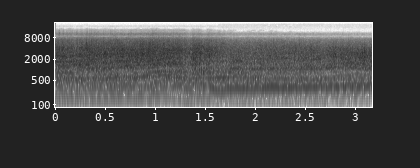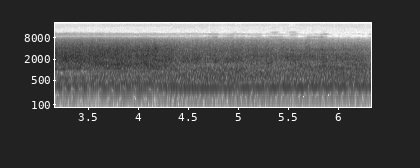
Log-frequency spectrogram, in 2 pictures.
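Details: Blue car on an aborted drag pass: the engine is held flat at high revs and the pitch never drops into the next gear. Shift points are commanded too late, so it sits on the rev limiter and only shifts when he lets off the gas.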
